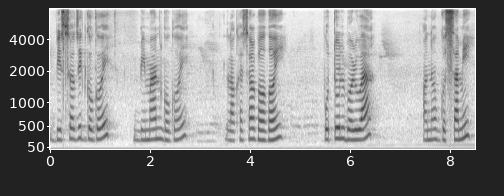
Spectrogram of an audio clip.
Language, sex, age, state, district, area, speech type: Assamese, female, 45-60, Assam, Charaideo, urban, spontaneous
